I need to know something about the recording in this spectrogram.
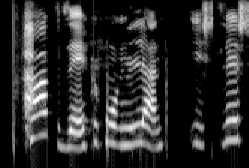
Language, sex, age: Icelandic, female, 7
